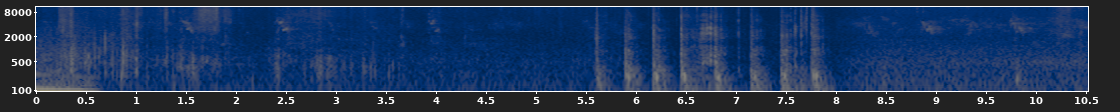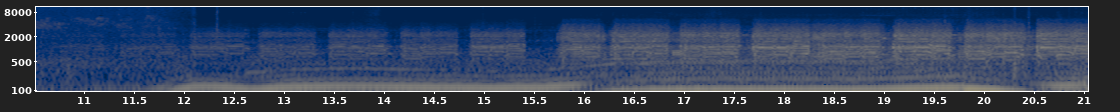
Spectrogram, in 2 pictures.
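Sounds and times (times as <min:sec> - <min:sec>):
music: 0:12.2 - 0:21.0.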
